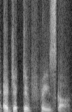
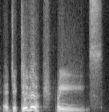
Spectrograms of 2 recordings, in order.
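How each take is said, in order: First: Said in the usual way. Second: "adjective phrase" drawn out very slowly, each word stressed; slow stressed correction. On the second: Shown as a demonstration. Teacher correcting students, drawing out "adjective phrase" very slowly. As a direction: stretch out "adjective phrase" to drive it home. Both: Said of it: "खाली adjective नहीं बोलेंगे".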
